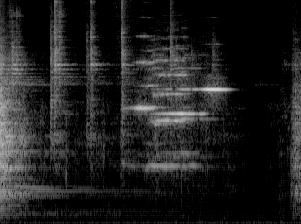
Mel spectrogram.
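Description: Steel pipe gate and its welded latch ringing after a metal clang, then a few sharp metal clicks as the latch is worked. After these comes a couple of seconds of sustained high squealing tones that change pitch, then it goes quiet.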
